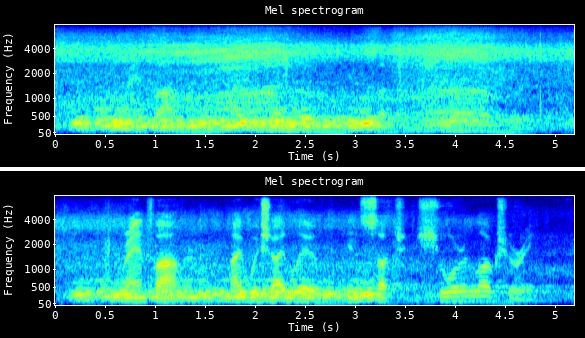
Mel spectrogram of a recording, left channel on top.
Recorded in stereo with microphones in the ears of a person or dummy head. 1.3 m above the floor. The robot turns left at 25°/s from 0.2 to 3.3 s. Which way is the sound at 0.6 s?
80° right.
